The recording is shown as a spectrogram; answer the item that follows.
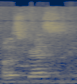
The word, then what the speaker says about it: Postgres: then this thing is called this this is pronounced postgres and then you have sqlite and then Microsoft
